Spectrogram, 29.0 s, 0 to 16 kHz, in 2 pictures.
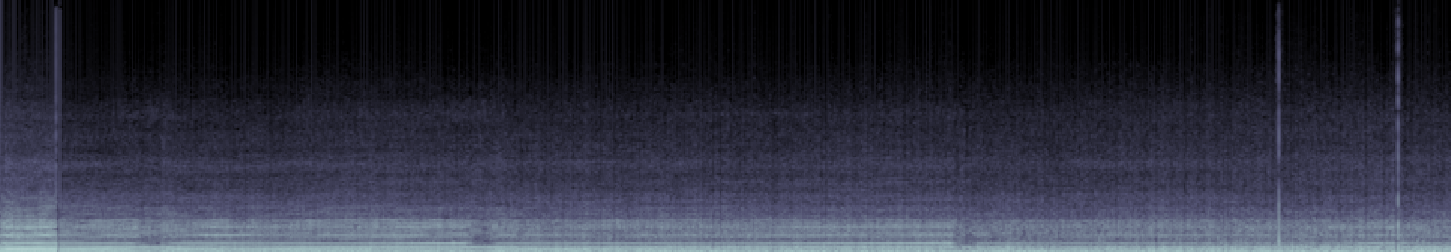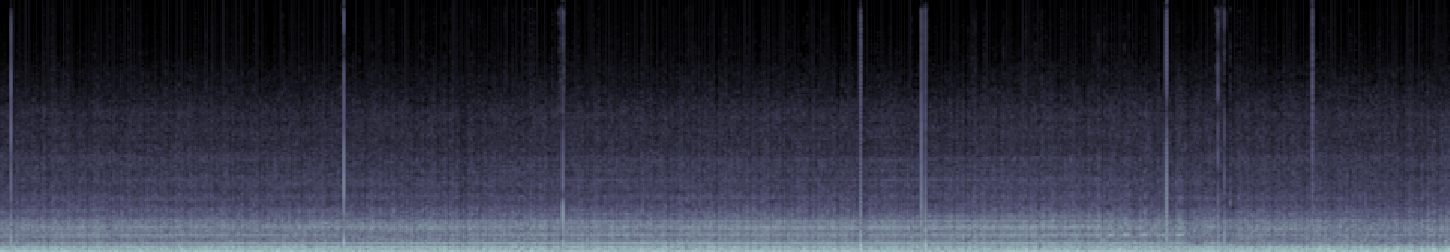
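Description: KTM Duke 200's single-cylinder engine under hard acceleration, its pitch climbing and then dropping at each of several upshifts in the first fifteen seconds or so, each climb slower than the last. It then holds a steady high pitch in top gear at speed, with wind rushing over the microphone.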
